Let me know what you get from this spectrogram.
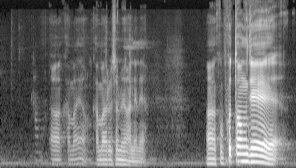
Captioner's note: speaking in Korean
